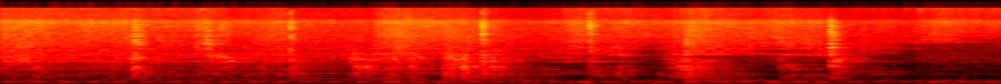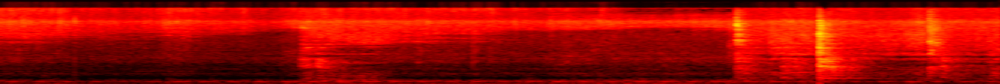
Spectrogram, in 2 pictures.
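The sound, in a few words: ginger garlic paste and chopped tomato sautéing in pan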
